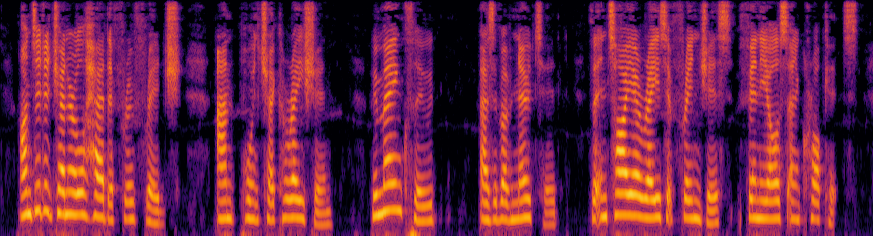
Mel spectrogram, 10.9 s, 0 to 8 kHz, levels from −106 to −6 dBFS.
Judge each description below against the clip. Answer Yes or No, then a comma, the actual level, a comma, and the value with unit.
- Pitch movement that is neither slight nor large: Yes, average, 3.9 semitones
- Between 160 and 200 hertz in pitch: No, high, 230 Hz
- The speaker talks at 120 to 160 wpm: Yes, average, 145 wpm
